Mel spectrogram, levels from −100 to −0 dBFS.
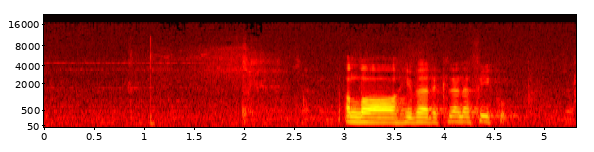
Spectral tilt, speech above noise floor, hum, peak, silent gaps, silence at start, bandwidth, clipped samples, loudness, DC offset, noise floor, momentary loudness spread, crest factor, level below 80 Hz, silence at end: -6.5 dB/octave; 29 dB; none; -18 dBFS; none; 1.05 s; 16.5 kHz; under 0.1%; -34 LUFS; under 0.1%; -62 dBFS; 28 LU; 22 dB; -76 dBFS; 0.7 s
